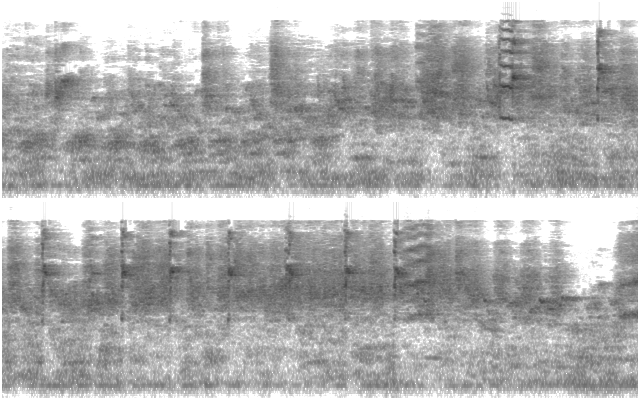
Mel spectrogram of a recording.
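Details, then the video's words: Lovebirds chirping: a dense, continuous chatter of high, scratchy twitters and squeaks, rising in intensity toward the middle and staying busy throughout. "Beautiful Love birds 💙chirping sound"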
